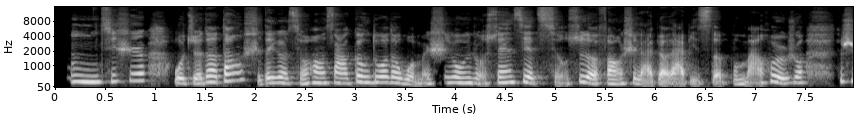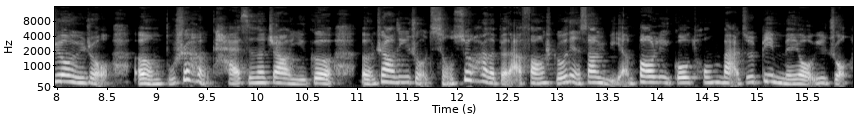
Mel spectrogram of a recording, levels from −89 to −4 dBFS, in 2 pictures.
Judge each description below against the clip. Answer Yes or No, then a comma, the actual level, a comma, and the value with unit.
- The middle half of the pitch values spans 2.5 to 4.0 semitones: Yes, average, 3.2 semitones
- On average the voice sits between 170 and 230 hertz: No, high, 240 Hz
